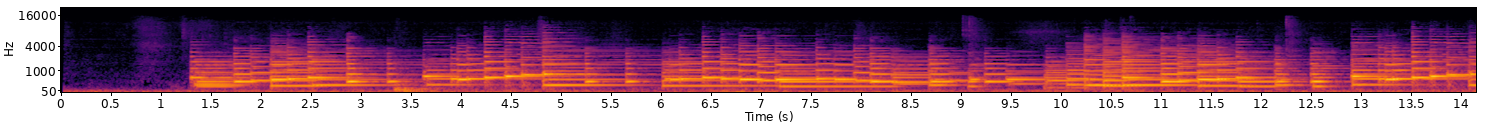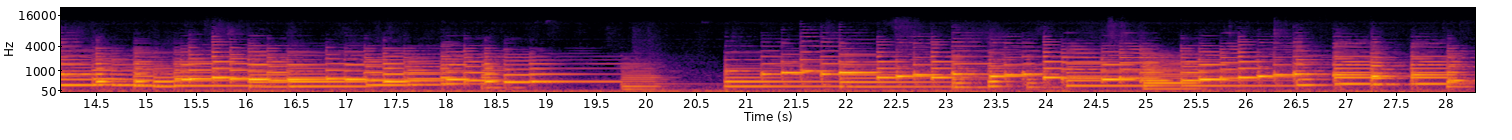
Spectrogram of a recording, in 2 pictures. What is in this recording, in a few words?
Bach BWV 114 Menuet in G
